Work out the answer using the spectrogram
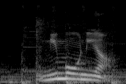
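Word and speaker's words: pneumonia: जाता है जैसे psychology निमोनिया Raspberry pseudo podia and cupboard psychology में पी तो है पर साइलेंट है निमोनिया में भी पी है लेकिन साइलेंट है रास्पबेरी में रास्पबेरी नहीं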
